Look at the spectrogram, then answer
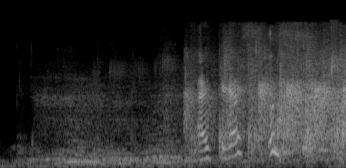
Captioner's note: spectators murmur; applause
